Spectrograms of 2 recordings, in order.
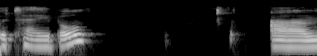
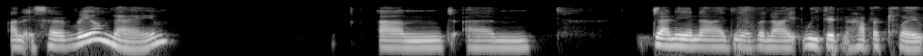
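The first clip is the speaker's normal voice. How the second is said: usual speaking voice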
